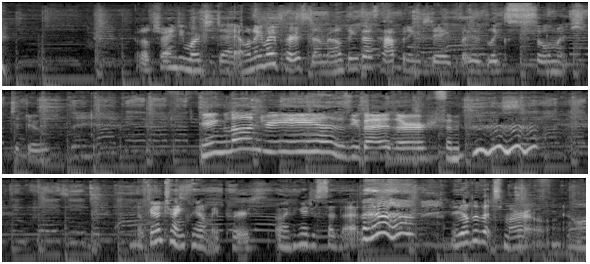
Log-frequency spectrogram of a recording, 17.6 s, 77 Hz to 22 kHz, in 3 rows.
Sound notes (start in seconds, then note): 0.2 giggles; 15.3 laughs; 15.3 giggles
